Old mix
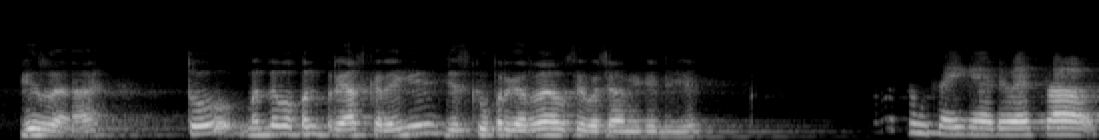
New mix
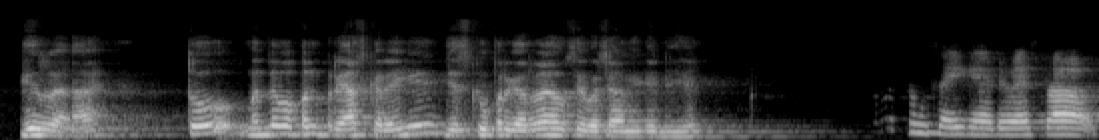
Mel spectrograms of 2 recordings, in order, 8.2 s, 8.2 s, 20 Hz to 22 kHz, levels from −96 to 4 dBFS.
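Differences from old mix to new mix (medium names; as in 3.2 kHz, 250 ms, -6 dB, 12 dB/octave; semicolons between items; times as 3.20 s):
first voice: send +7.5 dB; master: remove cabinet simulation 180–2700 Hz, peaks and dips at 540 Hz +7 dB, 900 Hz -7 dB, 1.5 kHz +4 dB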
